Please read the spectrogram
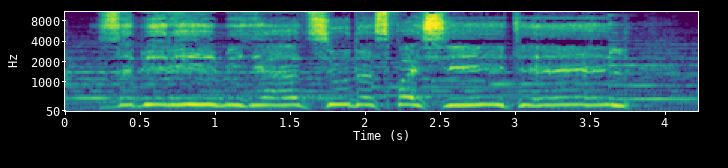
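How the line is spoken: Trembling old man's hiss. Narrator (Russian): Дрожащим голосом прошипел старик

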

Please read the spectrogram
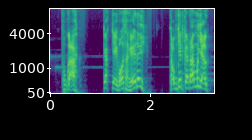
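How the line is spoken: Shouting. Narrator (Vietnamese): Hưng hét lên bảo với Phúc

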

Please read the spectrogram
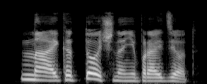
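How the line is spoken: Haughty snort. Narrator (Russian): надменно фыркнула Янви

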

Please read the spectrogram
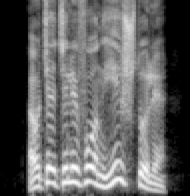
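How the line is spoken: Shouted after someone. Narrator (Russian): крикнул вдогонку Кутепов

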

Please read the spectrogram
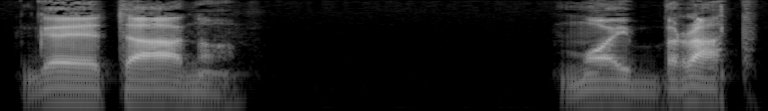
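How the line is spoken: Soft, quiet, moving voice. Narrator (Russian): Он сказал мягким и тихим голосом, который, однако ж, глубоко проникал в сердце несчастного художника

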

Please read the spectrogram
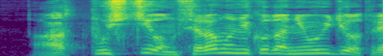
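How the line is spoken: Barked. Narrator (Russian): рявкнул Бакстер

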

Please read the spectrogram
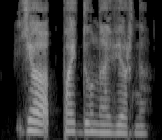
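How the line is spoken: Quiet female voice. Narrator (Russian): сказала она тихо

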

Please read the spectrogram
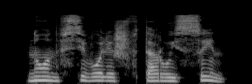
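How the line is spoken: Said softly. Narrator (Russian): мягко сказала Каталина

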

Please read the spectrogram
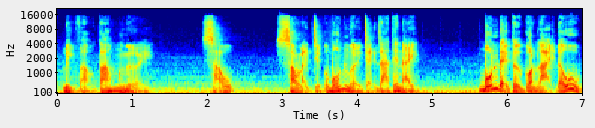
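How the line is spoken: Muttering. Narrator (Vietnamese): Bá quân trưởng môn lẩm bẩm

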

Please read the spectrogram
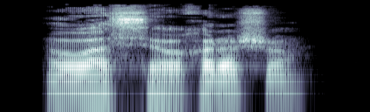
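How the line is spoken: Quiet, calm question. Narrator (Russian): спросил ликвидатор тихим, спокойным тоном

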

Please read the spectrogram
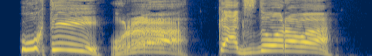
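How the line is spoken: Everyone shouting. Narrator (Russian): Закричали все

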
